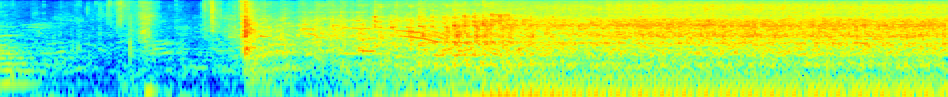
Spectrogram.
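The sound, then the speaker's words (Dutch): A tractor engine turns over as a procession sets off, with a sharp knock early on before the motor settles into a loud, steady low rumble that continues to the end. “Nou, de optocht gaat van start. Iemand heeft plaatsgenomen in de tractor.”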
